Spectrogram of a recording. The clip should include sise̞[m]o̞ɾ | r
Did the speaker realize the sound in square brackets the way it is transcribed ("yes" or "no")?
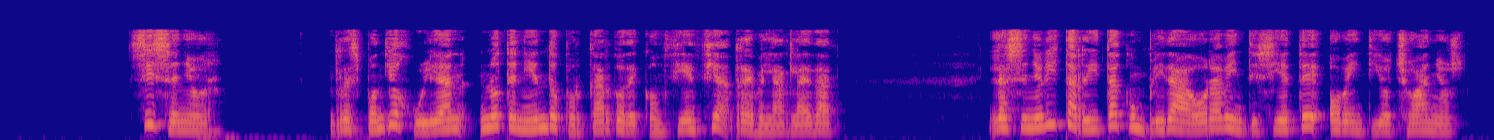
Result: no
